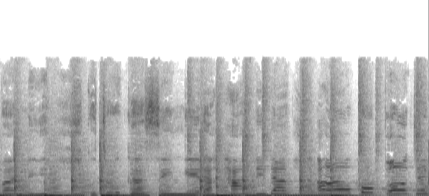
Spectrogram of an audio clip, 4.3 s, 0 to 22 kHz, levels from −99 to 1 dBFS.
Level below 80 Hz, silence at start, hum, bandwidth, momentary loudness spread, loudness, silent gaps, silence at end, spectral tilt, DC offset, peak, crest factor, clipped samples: -28 dBFS; 0 s; none; 15.5 kHz; 4 LU; -28 LUFS; none; 0 s; -4.5 dB/octave; under 0.1%; -14 dBFS; 14 dB; under 0.1%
